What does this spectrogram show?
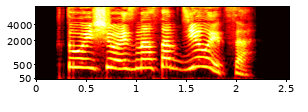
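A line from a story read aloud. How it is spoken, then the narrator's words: Shouted back, smiling. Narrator (Russian): прокричала в ответ, улыбаясь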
